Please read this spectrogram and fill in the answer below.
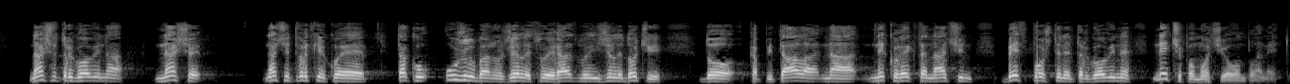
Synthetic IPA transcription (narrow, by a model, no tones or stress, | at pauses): naʃat̪r̩ɡo̞ʋina | naʃe̞ | naʃe̞t̪ʋr̩t̪ke̞ko̞jet̪akouʒuɾbanoʒe̞lesʋo̞jɾaːzbojiʒe̞led̪o̞ːt͡ɕi | d̪o̞kapit̪aːlanane̞ko̞ɾe̞kt̪anːaːt͡ʃin | be̞spo̞ʃt̪e̞ne̞t̪r̩ɡo̞ʋine̞ | ne̞ːt͡ɕe̞po̞mo̞̰t͡ɕio̞̰ʋo̞̰mplˠa̰nḛːt̪u̥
